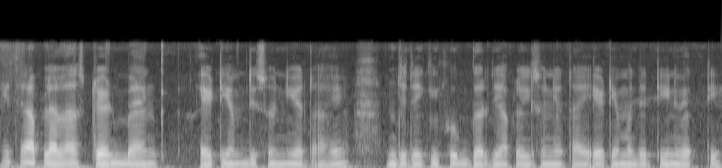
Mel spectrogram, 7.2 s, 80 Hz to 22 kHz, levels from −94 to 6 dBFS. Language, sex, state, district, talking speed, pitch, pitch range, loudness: Marathi, male, Maharashtra, Aurangabad, 165 wpm, 100 Hz, 100-105 Hz, -17 LUFS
